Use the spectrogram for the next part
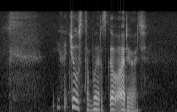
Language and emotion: Russian, sad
